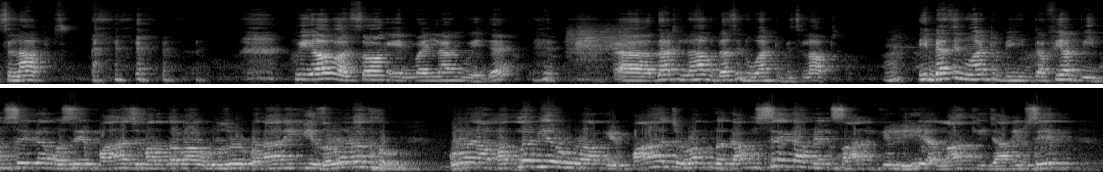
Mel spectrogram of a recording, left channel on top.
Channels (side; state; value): both; different; correlation 0.00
